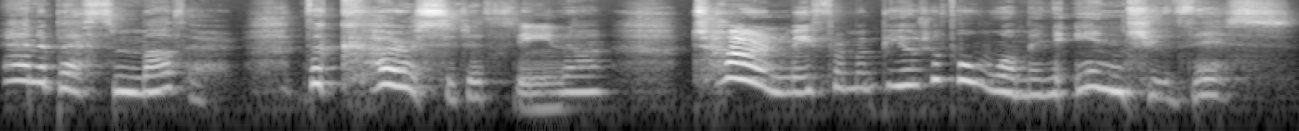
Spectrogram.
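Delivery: wronged grandmother telling her woe; poor old grandmother. A narrator's reading. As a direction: plead for sympathy in a lifted voice. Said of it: "to sympathize with a poor old grandmother".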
